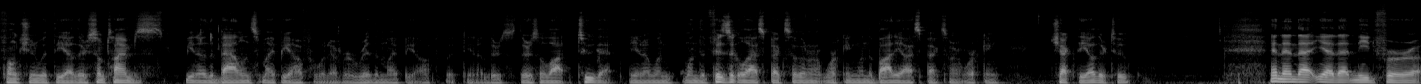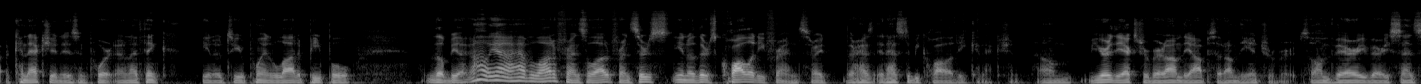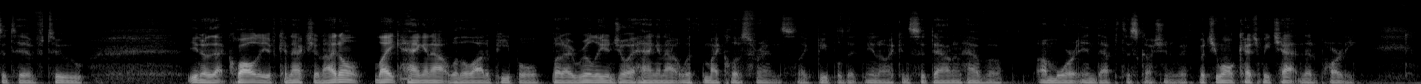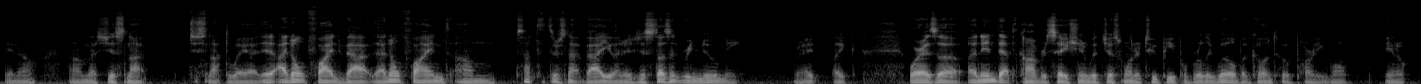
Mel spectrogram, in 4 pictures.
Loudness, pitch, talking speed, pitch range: -34 LUFS, 85 Hz, 235 wpm, 80-95 Hz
